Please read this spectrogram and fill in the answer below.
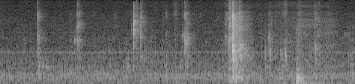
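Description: A person eating: quiet chewing and mouth noises with small scattered clicks, and a louder brief rush of noise about three seconds in.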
